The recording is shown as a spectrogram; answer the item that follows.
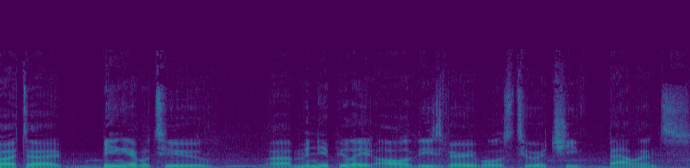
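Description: Here is a man with an ordinary speaking voice, fairly low in pitch. He talks at a moderate pace with fairly even intonation. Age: 30s. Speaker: coffee shop owner. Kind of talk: interview. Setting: coffee shop.

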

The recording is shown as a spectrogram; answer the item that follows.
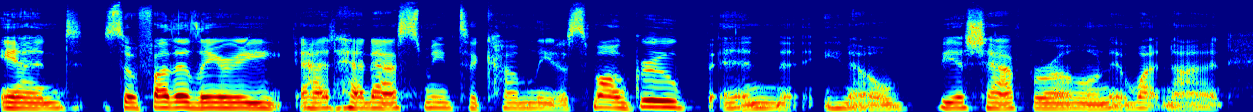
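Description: A woman with an American accent speaks in an unremarkable speaking voice, fairly low in pitch, at a moderate pace with fairly even intonation and hardly any pauses. The sound is dry and close with no echo, and the recording is very clean with a silent background. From Pennsylvania, US (Erie). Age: 50s. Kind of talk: interview conversation.

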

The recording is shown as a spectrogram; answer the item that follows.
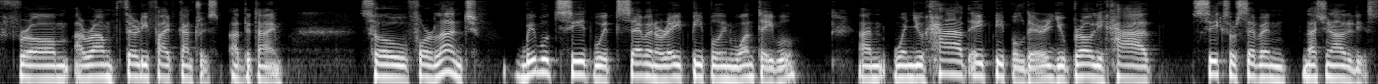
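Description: A man speaks with a Chilean accent at a fairly slow pace. The sound is dry and close with no echo, and his intonation stays fairly even. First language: Spanish. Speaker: podcast host. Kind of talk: interview.

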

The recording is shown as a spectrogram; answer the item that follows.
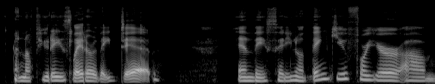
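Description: In a very clean recording with a silent background and a dry, close sound with no echo, a woman speaks in a fairly low pitch with ordinary pitch variation. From US, Los Angeles County (Lynwood). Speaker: radio personality and children's book publisher. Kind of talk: casual interview. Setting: studio.

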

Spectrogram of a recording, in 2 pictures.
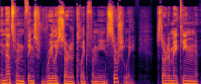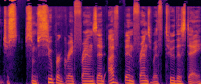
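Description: With a German accent, a man speaks at medium pitch and a moderate pace with ordinary pitch variation, the sound dry and close with no echo. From Germany. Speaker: consultant. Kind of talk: personal testimony. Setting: studio. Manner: articulate.

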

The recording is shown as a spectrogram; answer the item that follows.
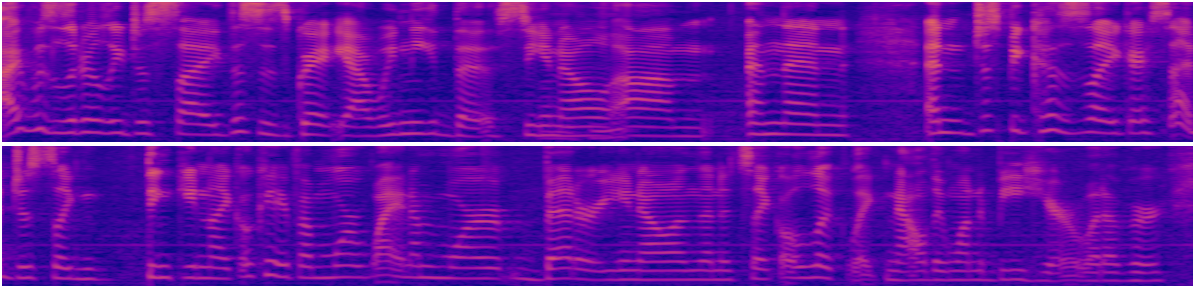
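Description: A fairly high-pitched woman with an American accent, fairly quick and with hardly any pauses, her pitch varying in an ordinary way. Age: 20s. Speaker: podcast host. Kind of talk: casual interview chat. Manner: animated, laughs often.

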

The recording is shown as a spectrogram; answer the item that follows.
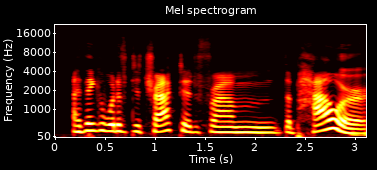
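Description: In a normal speaking voice, a woman with an American accent talks at a moderate pace with lively intonation, in a very clean recording with a silent background and a dry, close sound with no echo. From not New York City. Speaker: podcast co-host. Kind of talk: casual discussion.

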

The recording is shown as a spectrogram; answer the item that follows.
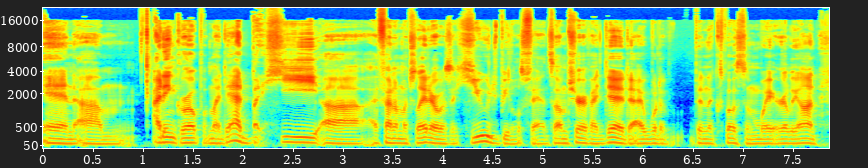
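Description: The talking runs at a very fast pace, in an American accent with fairly even intonation. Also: man, very deep, low pitch for a man. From Arizona, US (Tucson). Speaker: podcast host and author. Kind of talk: solo monologue podcast. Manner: casual, halting with many repetitions.

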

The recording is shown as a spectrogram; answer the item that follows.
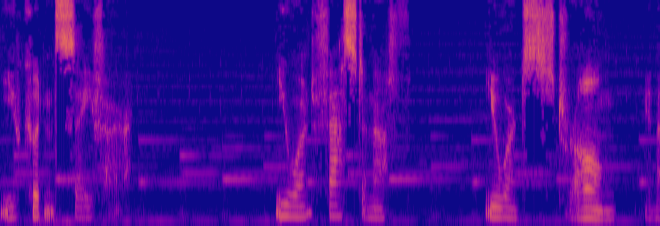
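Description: The put-on character voice sits at a low-to-middle pitch and moves at a fairly slow pace. Clear music plays behind it. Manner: taunting, seductive.

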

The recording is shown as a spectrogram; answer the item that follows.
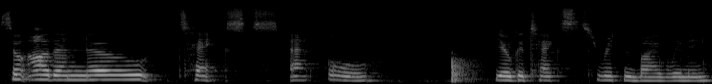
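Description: Speaking at a very slow pace, a woman with a Danish accent has a medium pitch and a dark, mellow tone. Her intonation is monotone and flat. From Denmark. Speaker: podcast host and yoga teacher. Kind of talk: casual chat. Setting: in the same room as the guest.

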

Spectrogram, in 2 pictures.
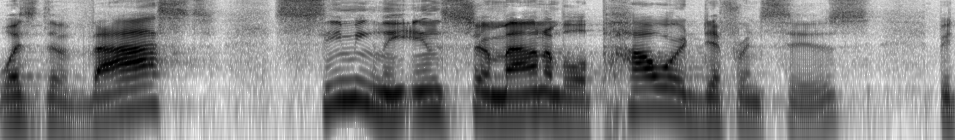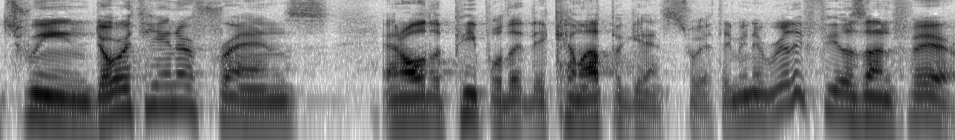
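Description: Lively intonation marks a man's fairly high-pitched voice against a quiet background. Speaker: pastor. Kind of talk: sermon. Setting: church. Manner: fast.

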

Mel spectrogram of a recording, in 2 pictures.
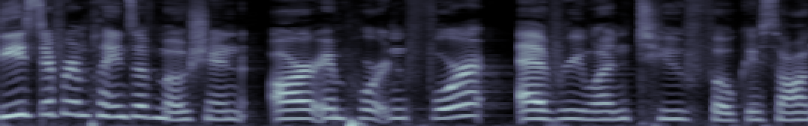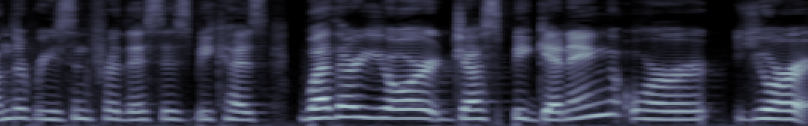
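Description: This woman has a normal speaking voice, fairly high in pitch with ordinary pitch variation. She talks at a fairly quick pace in a very clean recording with a silent background. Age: 20s. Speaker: personal trainer and podcast host. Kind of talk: solo podcast talk. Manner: casual, chatty.

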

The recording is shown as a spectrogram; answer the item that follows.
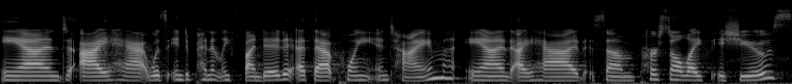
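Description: On a very clean recording with a silent background, a voice with an American accent speaks at a very slow pace with hardly any pauses, in a bright, sharp tone with fairly even intonation. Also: woman, medium pitch for a woman. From US Midwest, Chicago area. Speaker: psychology professor. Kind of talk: casual interview.

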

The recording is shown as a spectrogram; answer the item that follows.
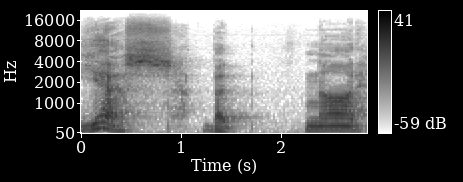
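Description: A man's bright, sharp voice with lively intonation and audible room echo. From Spain. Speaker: singer-songwriter. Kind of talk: casual chat.

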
